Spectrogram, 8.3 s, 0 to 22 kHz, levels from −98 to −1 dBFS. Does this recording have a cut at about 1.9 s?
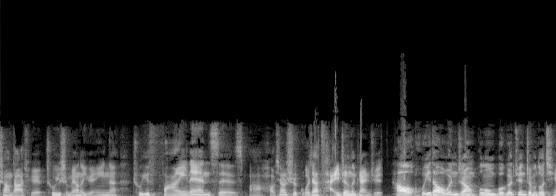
no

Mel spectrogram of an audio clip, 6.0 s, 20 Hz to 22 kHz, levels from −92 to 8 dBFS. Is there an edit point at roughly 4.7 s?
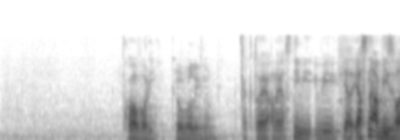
yes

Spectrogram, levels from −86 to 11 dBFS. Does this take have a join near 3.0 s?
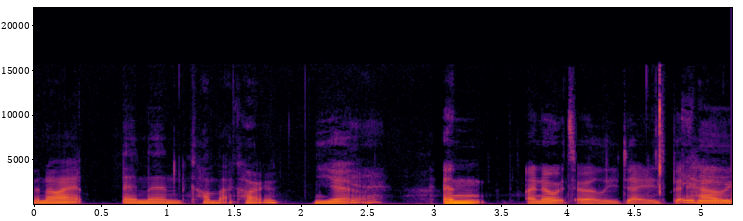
yes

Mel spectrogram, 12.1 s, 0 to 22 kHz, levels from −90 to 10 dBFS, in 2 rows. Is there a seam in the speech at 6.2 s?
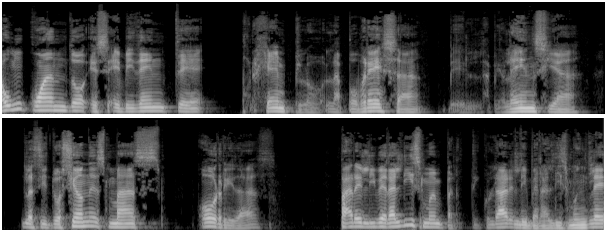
yes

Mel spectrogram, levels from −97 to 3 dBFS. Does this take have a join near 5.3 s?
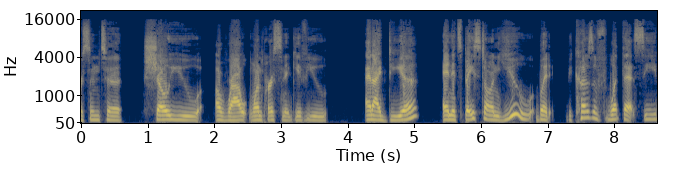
no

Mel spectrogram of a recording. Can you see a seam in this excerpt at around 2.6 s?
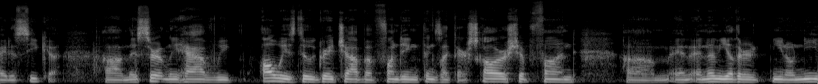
yes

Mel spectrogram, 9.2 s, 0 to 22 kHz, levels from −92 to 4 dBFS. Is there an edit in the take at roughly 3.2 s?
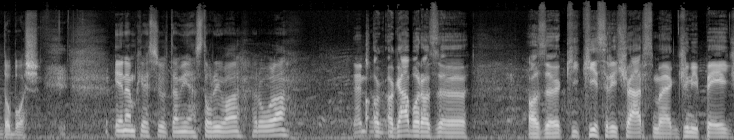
no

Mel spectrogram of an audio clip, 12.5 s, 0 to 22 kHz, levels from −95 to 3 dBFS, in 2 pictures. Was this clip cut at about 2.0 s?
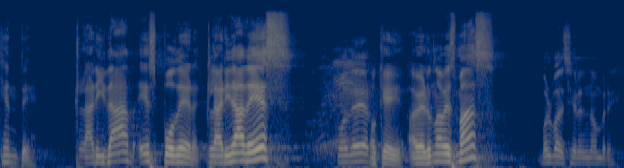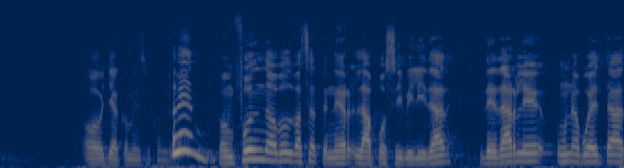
no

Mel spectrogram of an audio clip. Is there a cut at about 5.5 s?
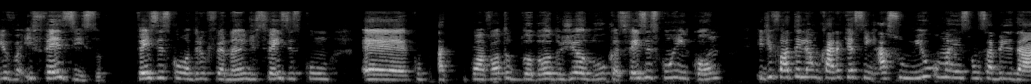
no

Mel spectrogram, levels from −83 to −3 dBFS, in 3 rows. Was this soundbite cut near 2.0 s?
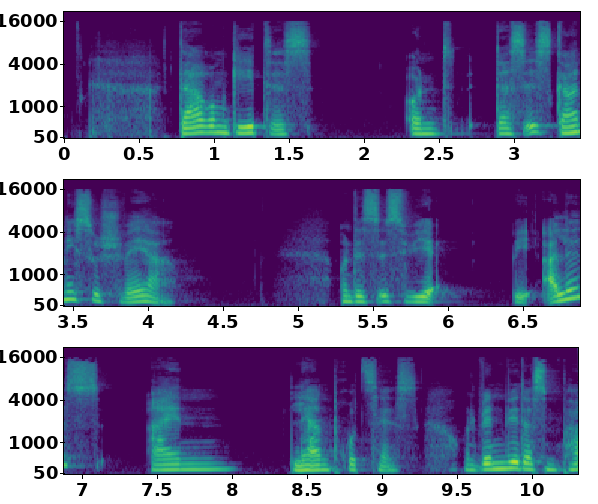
no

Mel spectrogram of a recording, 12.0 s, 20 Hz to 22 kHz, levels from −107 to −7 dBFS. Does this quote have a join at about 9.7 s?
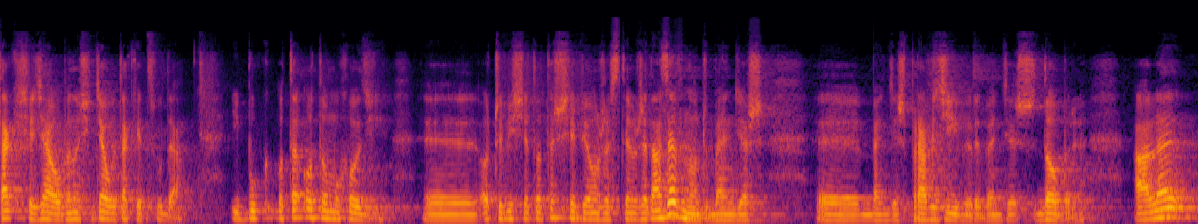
yes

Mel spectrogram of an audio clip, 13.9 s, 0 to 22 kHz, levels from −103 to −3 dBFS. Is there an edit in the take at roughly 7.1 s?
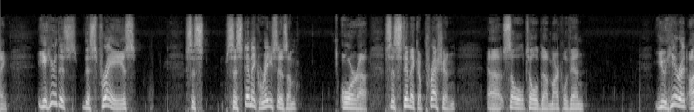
no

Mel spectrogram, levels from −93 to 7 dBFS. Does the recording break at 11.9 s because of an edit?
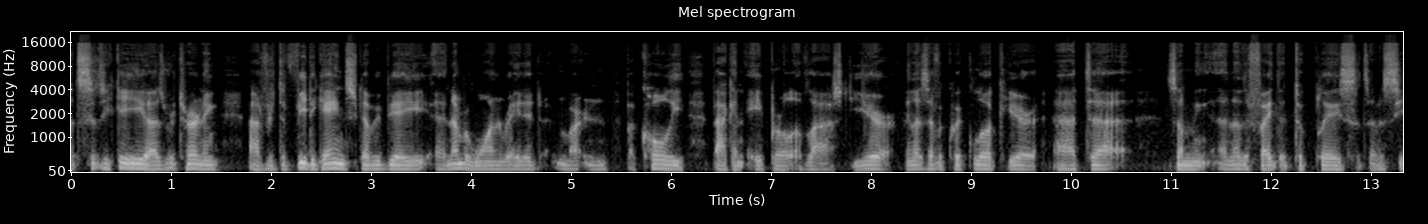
no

